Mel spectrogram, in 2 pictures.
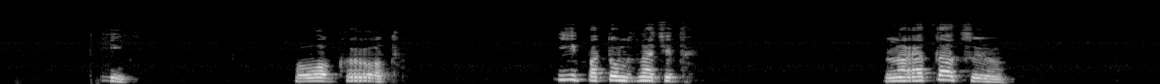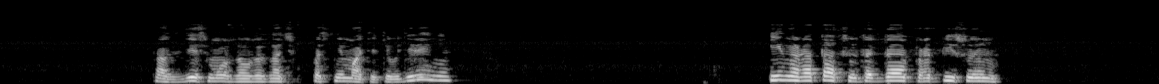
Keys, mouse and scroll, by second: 9.4-13.7 drag, 14.0 click, 14.6 click, 15.2 click, 18.9-23.1 drag.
